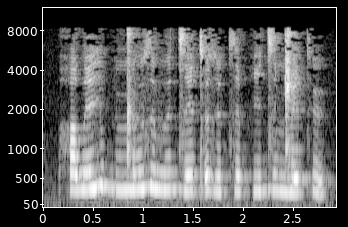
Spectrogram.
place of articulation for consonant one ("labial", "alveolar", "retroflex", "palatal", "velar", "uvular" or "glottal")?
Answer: glottal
